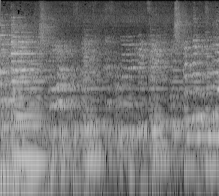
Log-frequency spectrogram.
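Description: Men's choir singing held chords, the low voices sustaining notes that shift from chord to chord.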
